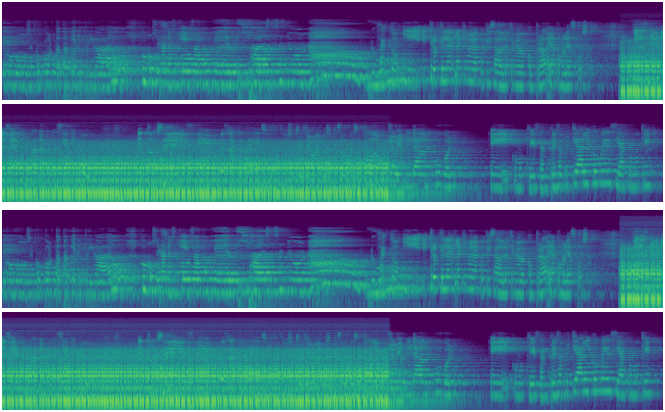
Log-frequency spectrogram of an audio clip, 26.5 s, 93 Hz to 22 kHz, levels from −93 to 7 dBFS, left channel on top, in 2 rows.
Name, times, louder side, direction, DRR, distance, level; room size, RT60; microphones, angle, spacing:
voice 1, 0.0-8.1 12.6-13.1, right 1 dB, 25° right, 0 dB, 6.4 m, -30 dB
voice 2, 3.3-3.7 7.5-15.6 15.9-22.3 23.0-26.2, right 1 dB, ahead, 1 dB, 1.3 m, -32 dB
sound 1, 12.3-21.0, right 2 dB, 85° right, 1.4 m, -18 dB
30.0 x 24.0 x 6.3 m, 2.6 s
head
